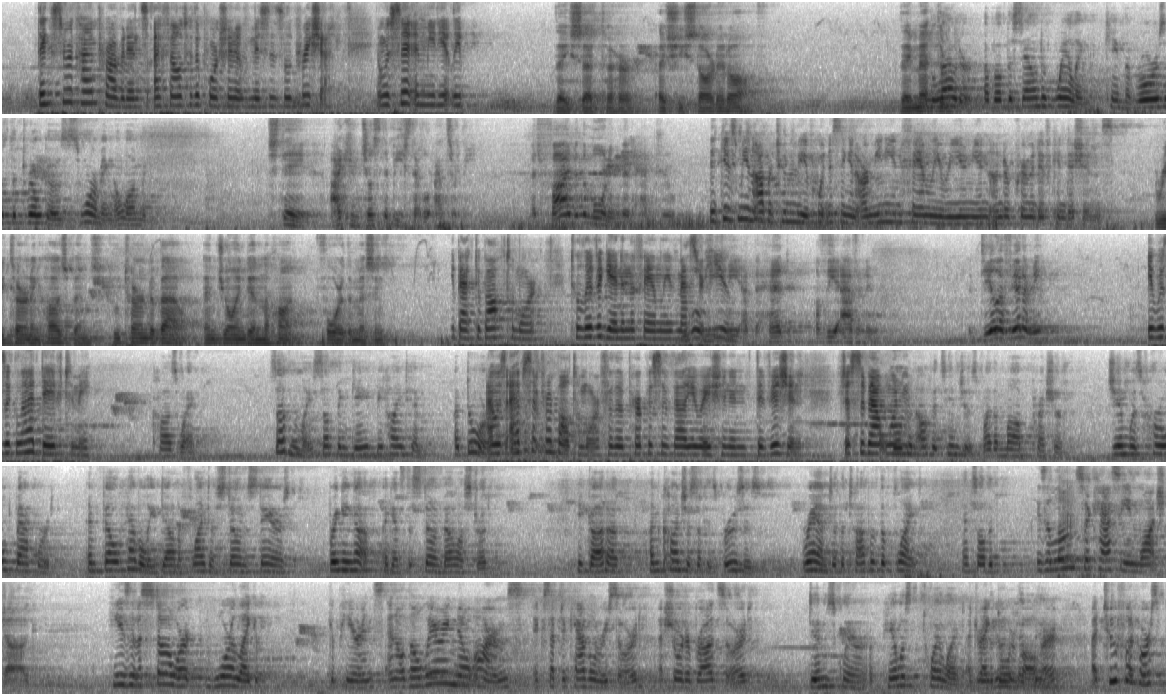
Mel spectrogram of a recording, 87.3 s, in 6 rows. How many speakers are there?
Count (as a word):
five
